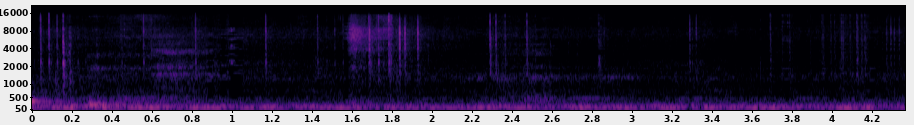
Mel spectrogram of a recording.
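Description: Faint rustling and scraping of thread being drawn through a dream catcher's woven web by hand, with a brief hissy pull about one and a half seconds in. A low steady hum runs underneath.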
